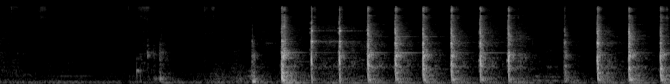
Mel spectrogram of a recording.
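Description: Hammer striking a small rusty balance-car wheel whose axle is clamped in a bench vise: a few light taps, then about three seconds in a steady run of sharp blows, three to four a second, with a slight metallic ring.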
